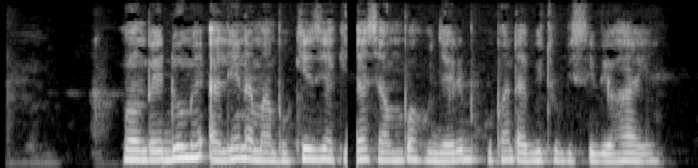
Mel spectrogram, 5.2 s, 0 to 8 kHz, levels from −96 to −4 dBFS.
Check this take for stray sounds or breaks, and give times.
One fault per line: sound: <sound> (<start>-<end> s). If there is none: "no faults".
sound: dropout (2.6-2.7 s)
